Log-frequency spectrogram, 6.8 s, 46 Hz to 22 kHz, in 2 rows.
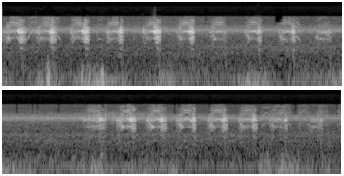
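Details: Royal albatross greeting with sky calls as the mother feeds her chick, New Zealand, 24 February 2023 at 4:29 PM; rapid pulsed harsh braying notes in two bursts separated by a short pause, with wind.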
